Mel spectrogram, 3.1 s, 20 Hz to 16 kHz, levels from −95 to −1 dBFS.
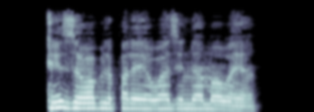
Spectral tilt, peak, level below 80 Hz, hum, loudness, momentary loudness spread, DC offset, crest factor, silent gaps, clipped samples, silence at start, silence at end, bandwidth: -6 dB/octave; 0 dBFS; -54 dBFS; none; -14 LUFS; 10 LU; under 0.1%; 14 dB; none; under 0.1%; 0.5 s; 0.6 s; 11 kHz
